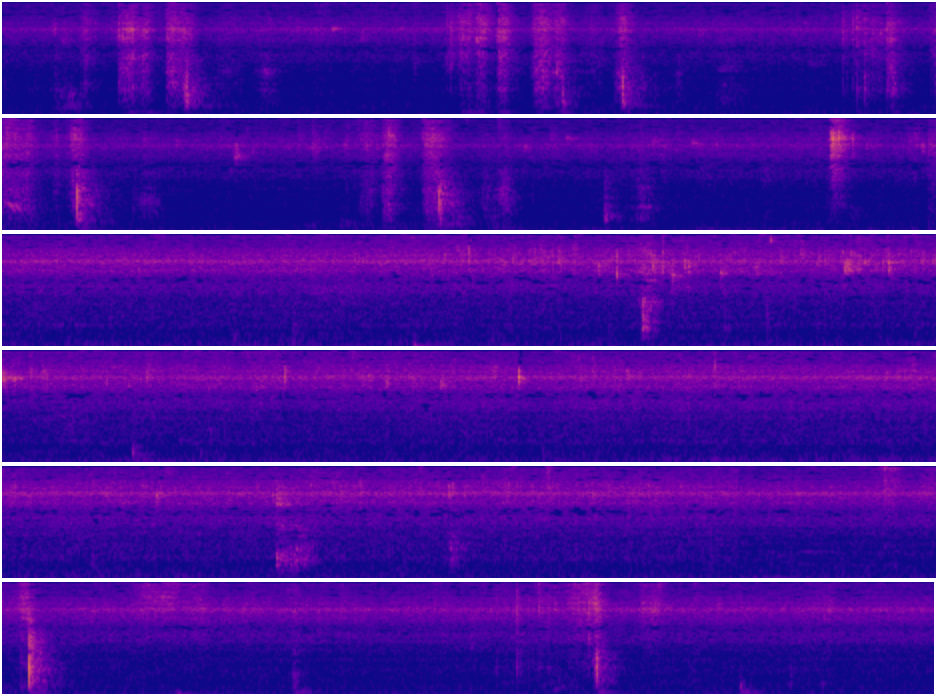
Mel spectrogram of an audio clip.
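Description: A knife cutting cabbage on a plastic cutting board gives a string of sharp knocks for the first nine seconds or so. Then saba banana chunks fry in hot oil in a pan, a steady sizzle with occasional taps and scrapes of a stirring spoon.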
